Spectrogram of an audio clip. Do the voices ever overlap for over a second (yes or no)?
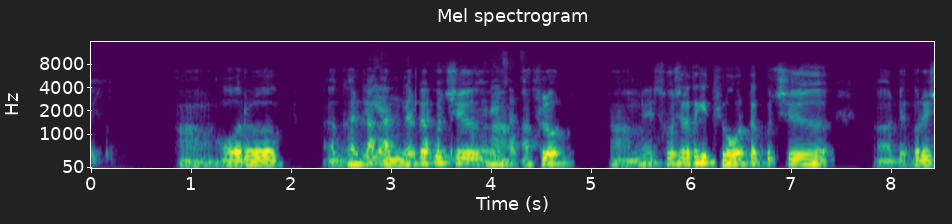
yes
